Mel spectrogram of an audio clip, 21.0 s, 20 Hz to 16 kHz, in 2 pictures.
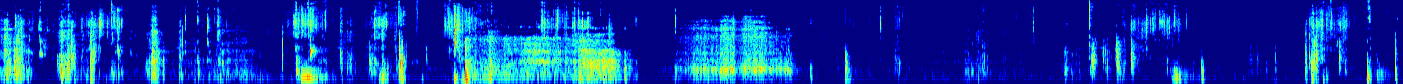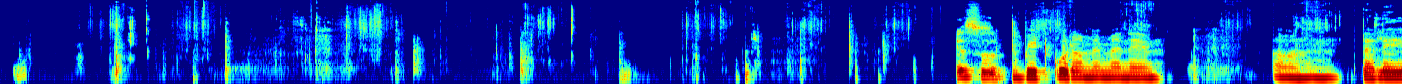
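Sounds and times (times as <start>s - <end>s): person chewing food: 0.0s - 20.7s.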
